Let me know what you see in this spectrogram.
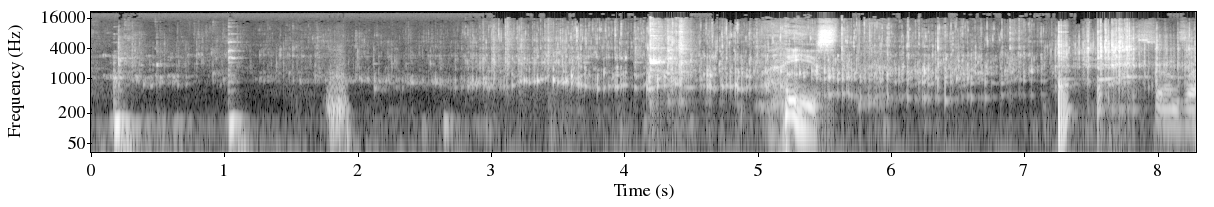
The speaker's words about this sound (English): So just bourbon and blood orange. Okay. Let's get that sound effect in there. Pour that in a glass.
